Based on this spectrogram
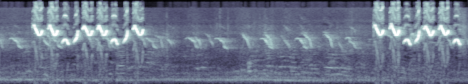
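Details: Energetic cinereous tit song meant to prompt other tits to sing: two bursts of rapid, swooping high-low whistled notes separated by a pause filled with softer, distant chirps.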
